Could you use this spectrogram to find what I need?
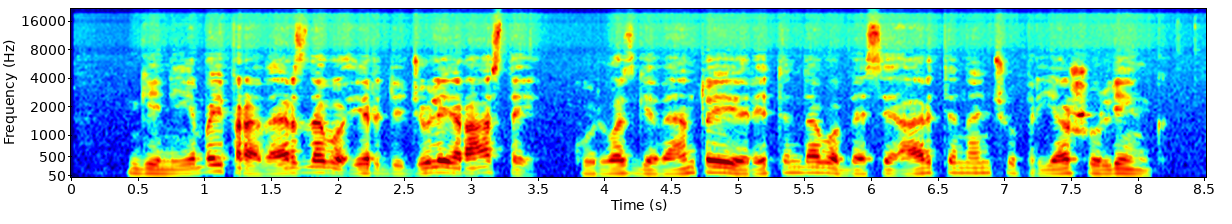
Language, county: Lithuanian, Klaipėda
